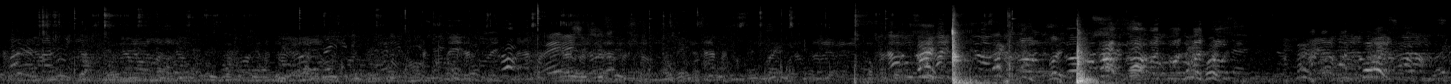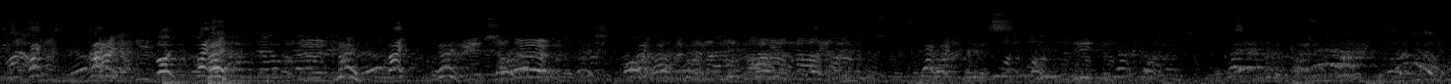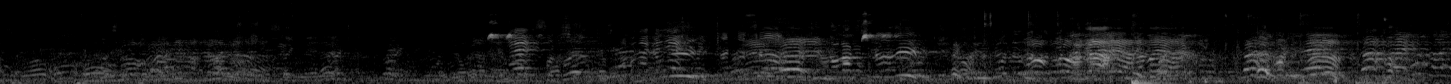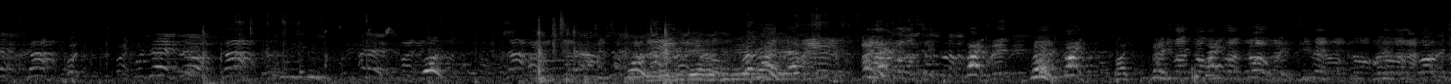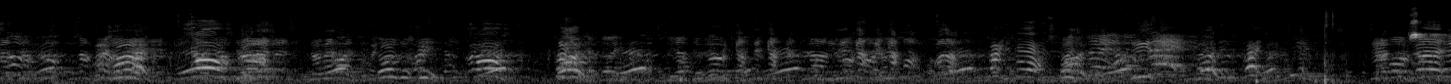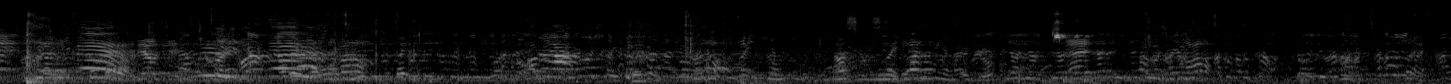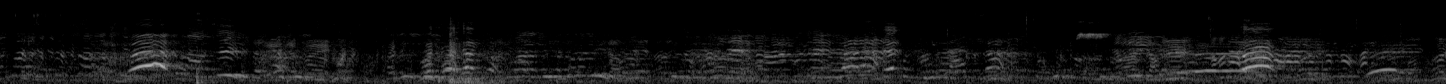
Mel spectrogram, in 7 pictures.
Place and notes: {"title": "Rue de Sorel, Précy-sur-Oise, France - L'essentiel est invisible pour les yeux", "date": "2022-01-15 11:15:00", "description": "Match de championnat de France / poule Nord de Cécifoot opposant Précy-sur-Oise et Schiltigheim.\nBlind foot match of the French League / Nord pool, opposing Précy-sur-Oise and Schiltigheim.\nZoom H5 + clippy EM272", "latitude": "49.21", "longitude": "2.38", "altitude": "36", "timezone": "Europe/Paris"}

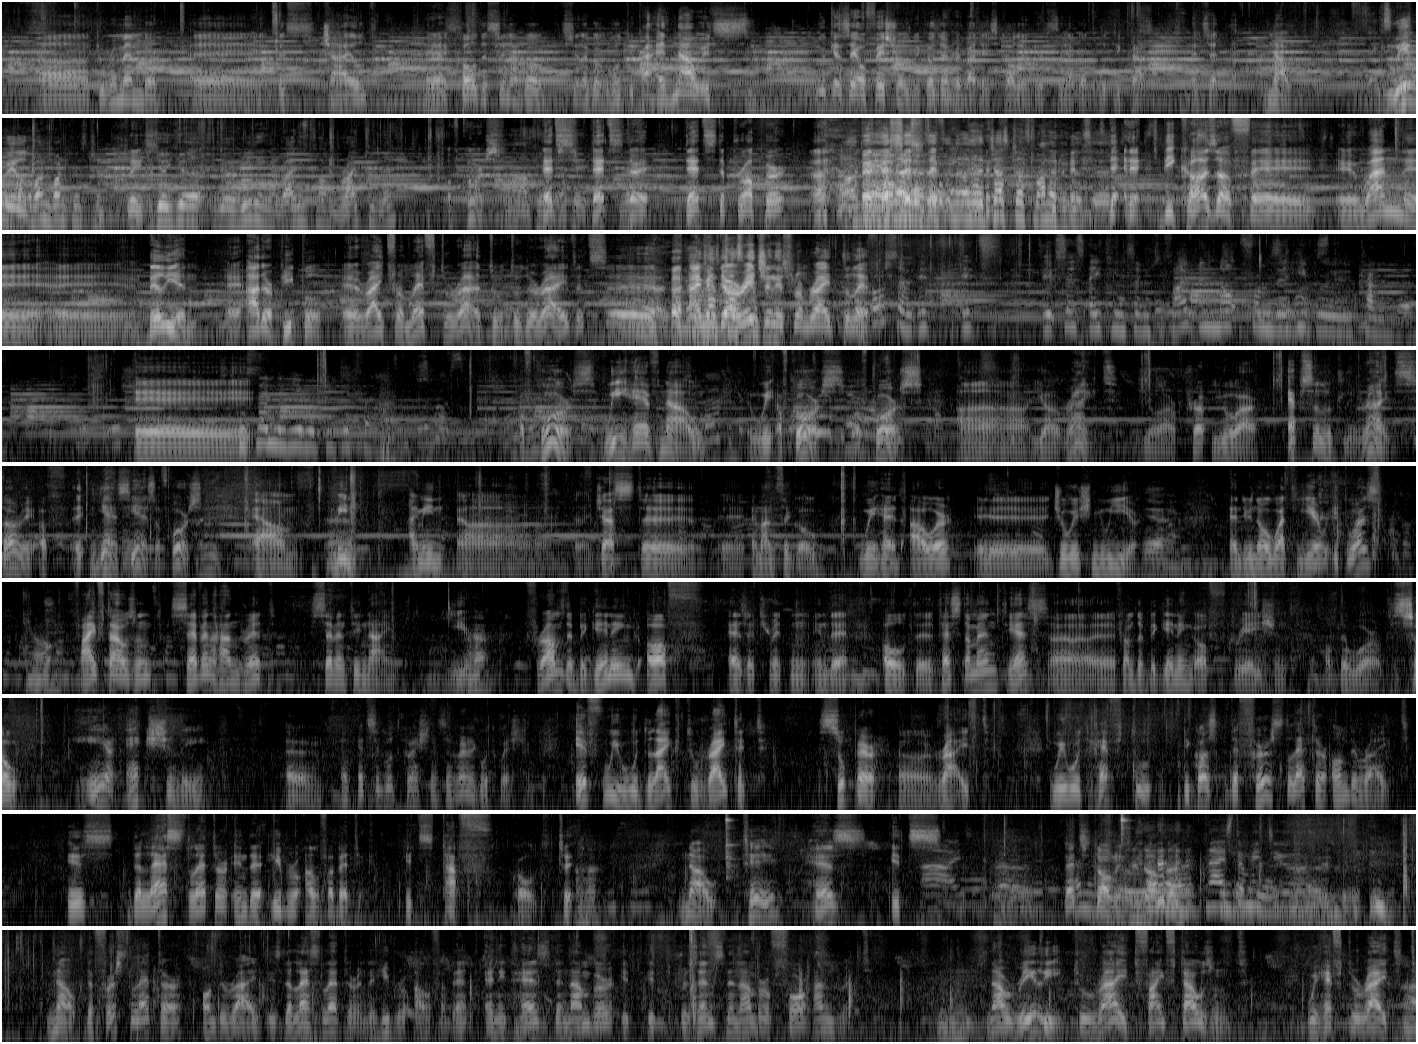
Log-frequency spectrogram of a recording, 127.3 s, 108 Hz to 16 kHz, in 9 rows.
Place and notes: {"title": "Synagoge, Dzierżoniów, Polen - in front of the Synagogue", "date": "2018-10-21 11:35:00", "description": "Dzierżoniów (german: Reichenbach am Eulengebirge), in front of the synagogue, Rafael Blau starts to tell the story of the building to members of an educational journey, Sunday bells of the nearby church\n(Sony PCM D50)", "latitude": "50.73", "longitude": "16.65", "altitude": "272", "timezone": "Europe/Warsaw"}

